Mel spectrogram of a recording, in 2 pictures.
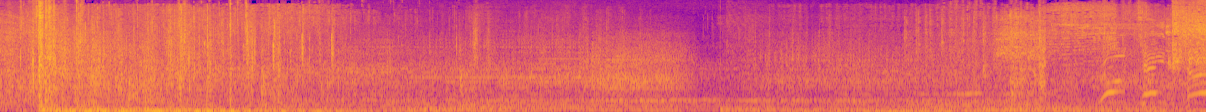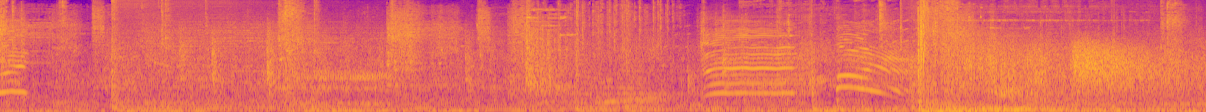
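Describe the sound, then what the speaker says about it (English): Heavy booming explosions rumble through a Horizon Zero Dawn battle, with loud low-frequency blasts at the start and end, several bursts and mechanical clanks in between, and game voices and music underneath. "Another explosion."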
